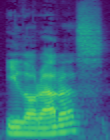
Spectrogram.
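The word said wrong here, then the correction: llorarás: Something? Is that it? – Lloraras.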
